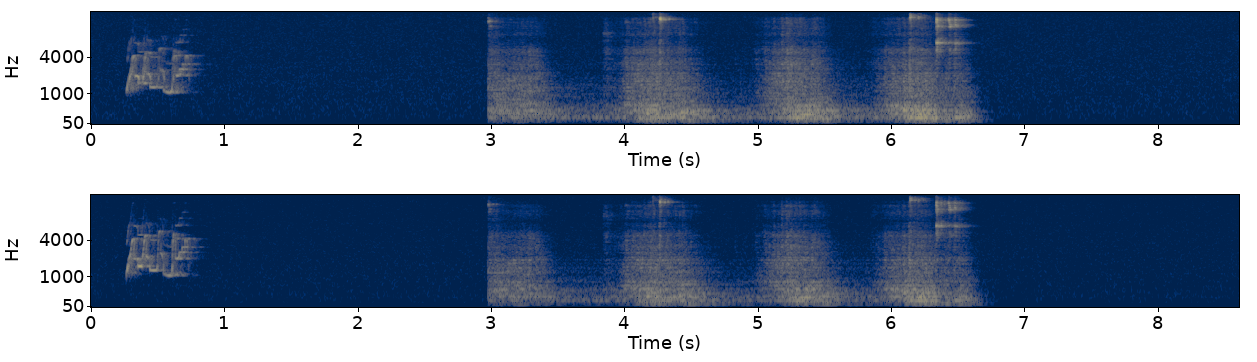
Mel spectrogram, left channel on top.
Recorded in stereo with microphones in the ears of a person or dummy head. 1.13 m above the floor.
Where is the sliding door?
5° left (ahead or behind), 3.5 m.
